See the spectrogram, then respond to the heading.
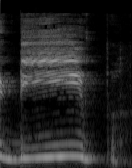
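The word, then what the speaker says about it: deep: ई आया है ना जिस भी वर्ड में डबल ई है तो उसका ई दीर्घ उच्चारण होगा एस L double E पी स्लीप we double E R Veer D double E पी डीप N double E डी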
